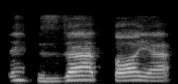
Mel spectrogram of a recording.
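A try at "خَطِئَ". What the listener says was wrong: Ini kok mau za. Titiknya di atas. Kho.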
